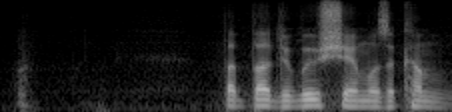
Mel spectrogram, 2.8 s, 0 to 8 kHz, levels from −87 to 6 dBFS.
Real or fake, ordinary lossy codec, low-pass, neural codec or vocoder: fake; none; none; codec, 16 kHz, 0.2 kbps, FocalCodec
